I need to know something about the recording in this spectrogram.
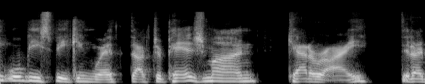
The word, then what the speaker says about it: Pejman Katiraei: Pan Katarai. Did I pronounce that correctly?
